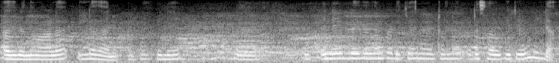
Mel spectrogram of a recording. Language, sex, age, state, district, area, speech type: Malayalam, female, 60+, Kerala, Idukki, rural, spontaneous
